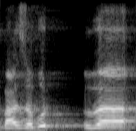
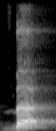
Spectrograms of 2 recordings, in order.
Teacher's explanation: ঠোঁটের সাথে ঠোঁটে একটু চাপ দিয়ে উচ্চারণটা করি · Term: বা শক্ত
